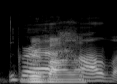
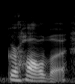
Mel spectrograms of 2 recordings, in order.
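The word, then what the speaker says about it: Grijalva: So, um, Adalita Gravala Grahala Grahalva.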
